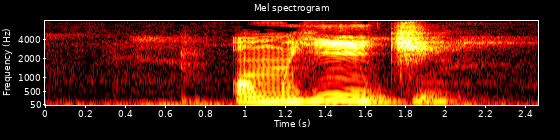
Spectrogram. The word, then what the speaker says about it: Omuhiji: And I want you to hear how I pronounce this word Omuhiji. You notice I am using it as G.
